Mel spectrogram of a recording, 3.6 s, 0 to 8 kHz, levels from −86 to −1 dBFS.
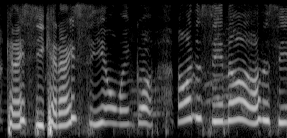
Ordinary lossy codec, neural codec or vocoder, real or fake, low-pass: Opus, 32 kbps; none; real; 7.2 kHz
